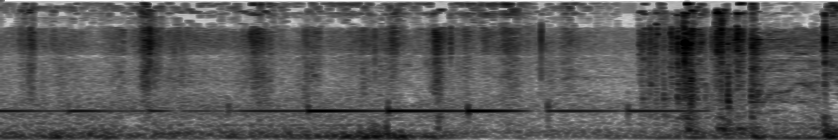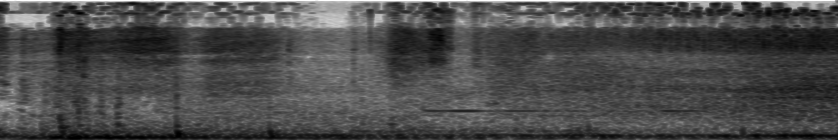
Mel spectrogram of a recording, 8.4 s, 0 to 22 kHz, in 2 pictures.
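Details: 2009 Saturn Vue 3.6 V6 with a hard cylinder 2 misfire that stayed after swapping coil and plug, injector confirmed firing: after chime and crank, uneven lumpy idle with stumbling beat; low compression found by wet compression test.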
